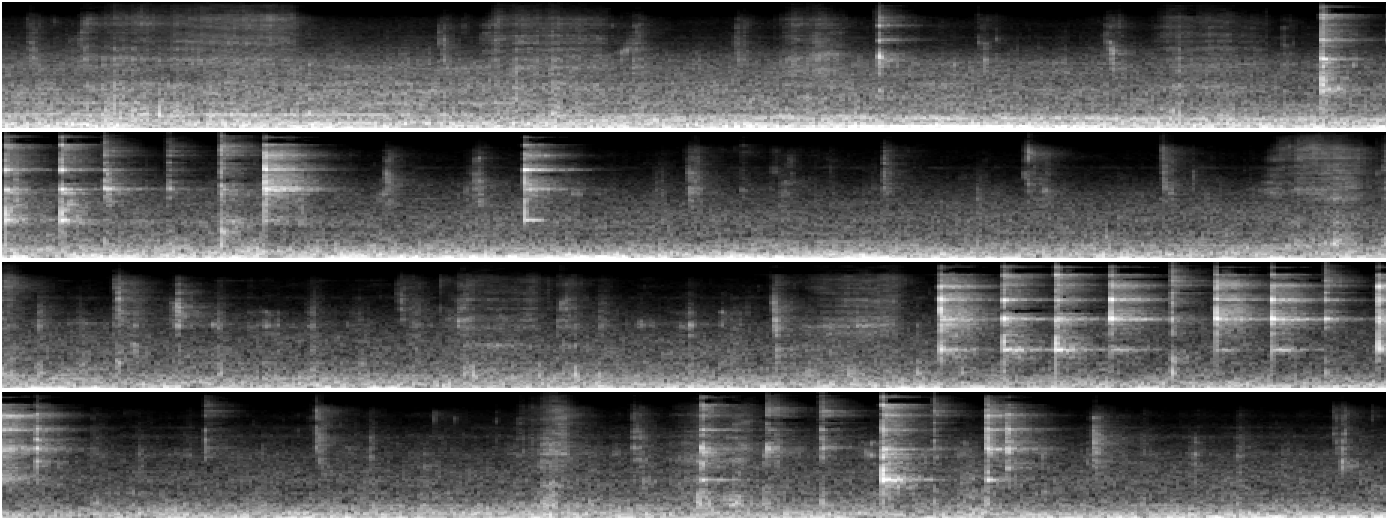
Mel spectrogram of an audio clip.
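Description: A metal spoon clinking and scraping against a small clear bowl while eating noodles, in three spells of quick clinks, over a steady low hum.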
